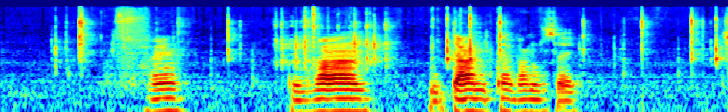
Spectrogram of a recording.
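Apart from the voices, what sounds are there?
clicking computer controls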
